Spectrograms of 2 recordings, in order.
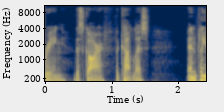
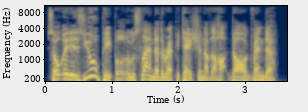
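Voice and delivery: higher, louder outraged charge; indignant accusation; 5 semitones higher, 4 dB louder than usual. A narrator's reading. Ignatius accuses the ladies of slander, indignant. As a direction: accuse them furiously.

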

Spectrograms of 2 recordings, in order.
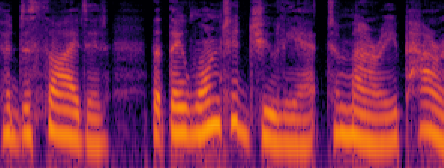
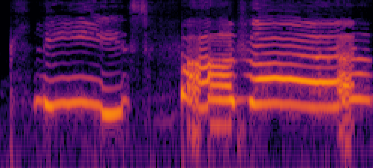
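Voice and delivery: very high, tearful wail; desperate tearful plea; crying out; 4 dB louder, much slower than usual. Acted. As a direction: beg in a drawn-out sob. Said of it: "Juliet cried".

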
